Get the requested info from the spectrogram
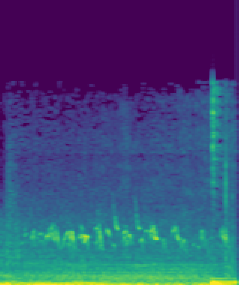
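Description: Small birds twittering in a run of quick, high chirps over a low, steady background music drone.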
